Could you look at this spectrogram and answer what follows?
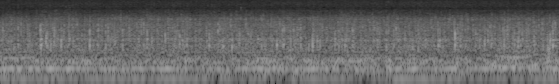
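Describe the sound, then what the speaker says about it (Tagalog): A whole chicken on its first fry in hot oil, bubbling and sizzling in a dense, steady crackle close by, with no one talking. "Antayin lang natin na mag-golden brown din yung kabilang side ng ating chicken. Ayan na siya. Ayan yung first fry natin."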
